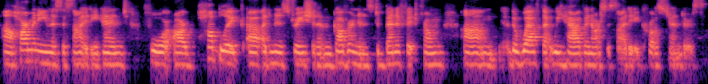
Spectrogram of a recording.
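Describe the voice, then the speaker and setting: A woman speaking as a panelist, measured and halting, with many fillers. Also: low voice, level tone, gravelly, fairly bright tone, rough recording. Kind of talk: panel discussion remarks.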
